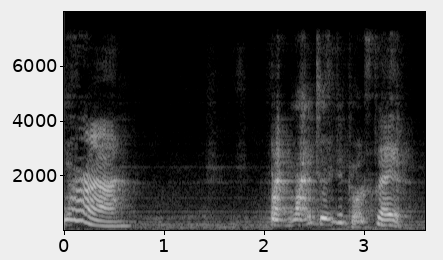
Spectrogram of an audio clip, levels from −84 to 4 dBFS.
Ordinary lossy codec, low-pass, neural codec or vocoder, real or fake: none; 7.2 kHz; codec, 24 kHz, 1 kbps, SNAC; fake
